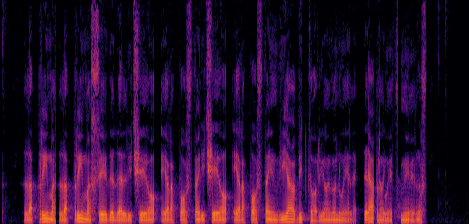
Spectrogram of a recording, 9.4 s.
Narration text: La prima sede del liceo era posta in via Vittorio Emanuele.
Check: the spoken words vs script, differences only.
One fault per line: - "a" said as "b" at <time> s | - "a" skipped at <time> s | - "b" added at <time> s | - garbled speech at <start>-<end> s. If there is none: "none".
- "la prima" added at 1.1 s
- "liceo era posta" added at 4.0 s
- garbled speech at 7.3-8.5 s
